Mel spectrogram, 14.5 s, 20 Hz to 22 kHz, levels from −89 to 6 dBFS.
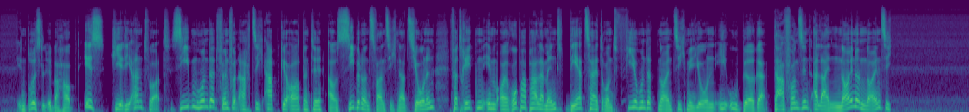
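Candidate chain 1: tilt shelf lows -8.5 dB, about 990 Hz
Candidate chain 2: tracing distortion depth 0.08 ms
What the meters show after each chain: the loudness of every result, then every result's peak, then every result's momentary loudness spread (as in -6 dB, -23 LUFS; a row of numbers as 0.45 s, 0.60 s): -28.0 LUFS, -28.5 LUFS; -7.0 dBFS, -14.0 dBFS; 11 LU, 4 LU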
